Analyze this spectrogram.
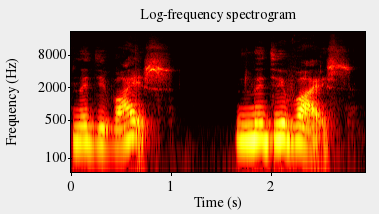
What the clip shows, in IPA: nadyevayesh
